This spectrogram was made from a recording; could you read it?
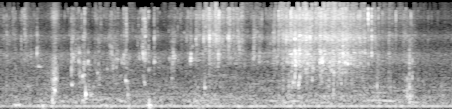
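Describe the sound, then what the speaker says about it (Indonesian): Water is poured over freshly repotted potted plants, trickling and splashing in an uneven stream that swells briefly, fairly quiet and close with no talk. "kita siram aja, guyur aja ya teman-teman, biar seger tanamannya."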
